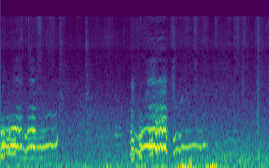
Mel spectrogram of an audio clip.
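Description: Domestic hens calling: two drawn-out calls of about a second each, one at the start and one about two and a half seconds in.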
